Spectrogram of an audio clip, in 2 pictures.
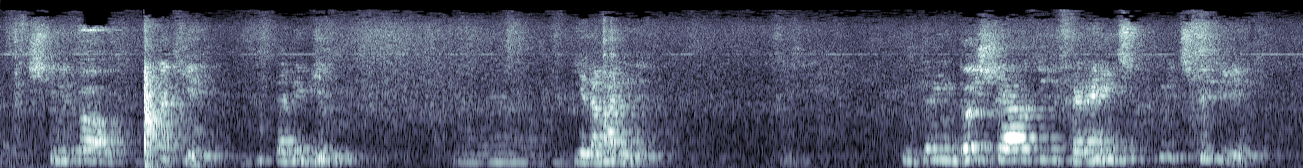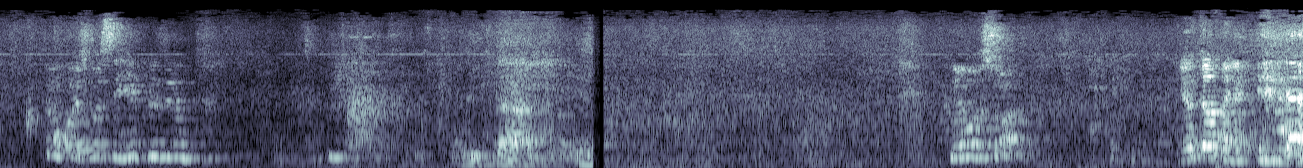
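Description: An older man speaks calmly and close by.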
